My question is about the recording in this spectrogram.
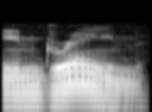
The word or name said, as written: ingrain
